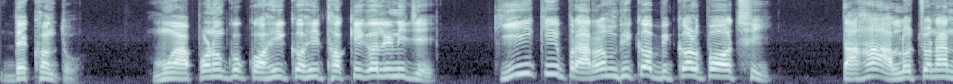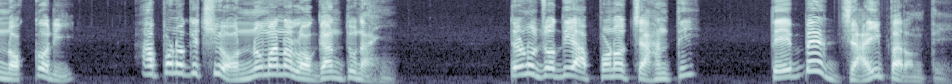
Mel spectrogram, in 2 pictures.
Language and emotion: Odia, disgusted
